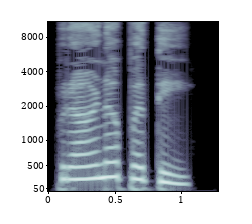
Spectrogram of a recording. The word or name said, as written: ಪ್ರಾಣಪತಿ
